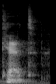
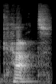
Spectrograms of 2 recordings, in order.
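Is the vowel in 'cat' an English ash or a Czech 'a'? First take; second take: Czech 'a'; English ash. First: The vowel is a plain open Czech 'a'. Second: The vowel is the English ash sound. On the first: The speaker calls it wrong. "not cat" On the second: The speaker calls it right. "the correct pronunciation should be cat"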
